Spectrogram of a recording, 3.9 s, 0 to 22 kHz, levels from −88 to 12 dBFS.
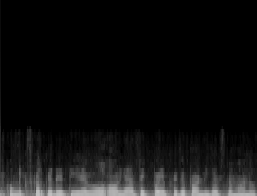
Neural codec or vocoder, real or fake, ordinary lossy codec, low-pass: codec, 16 kHz, 2 kbps, X-Codec, WavLM features, trained on Multilingual LibriSpeech; fake; none; none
